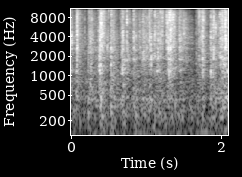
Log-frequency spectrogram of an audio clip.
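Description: Clear plastic bag holding model-kit sprues crinkling as it is handled, a dense run of quick crackles.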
